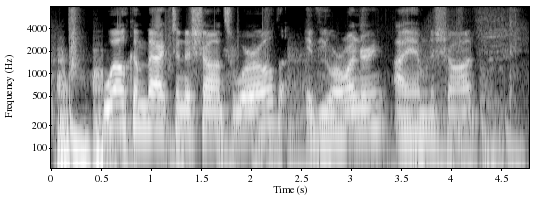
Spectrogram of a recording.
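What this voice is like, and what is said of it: Strained, worn-out voice. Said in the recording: “my voice is a little off today, maybe a little strained ... my voice is still gone from this Sunday”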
